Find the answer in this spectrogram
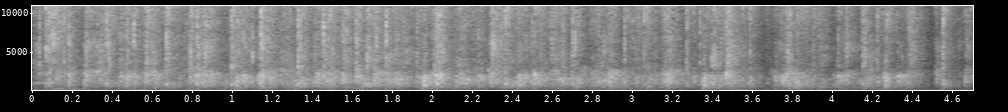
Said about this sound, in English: They are fantastic, so maybe give them a massive applause as well.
